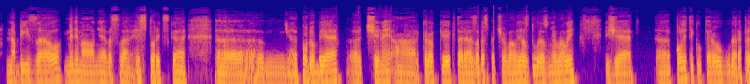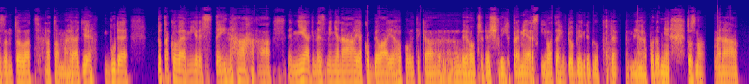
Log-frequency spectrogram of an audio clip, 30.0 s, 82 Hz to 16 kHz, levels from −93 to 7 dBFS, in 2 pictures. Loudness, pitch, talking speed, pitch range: -14 LUFS, 85 Hz, 100 wpm, 80-90 Hz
